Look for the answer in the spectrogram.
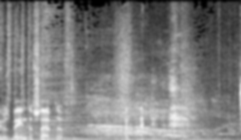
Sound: audience exclaiming

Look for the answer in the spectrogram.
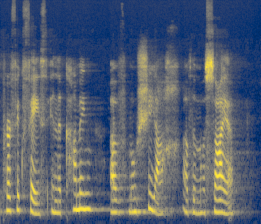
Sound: speaks in Hebrew

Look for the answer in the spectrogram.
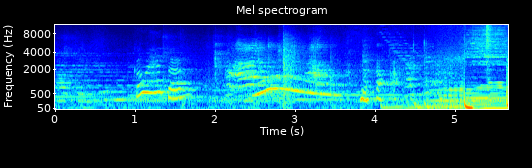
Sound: laughs; upbeat music

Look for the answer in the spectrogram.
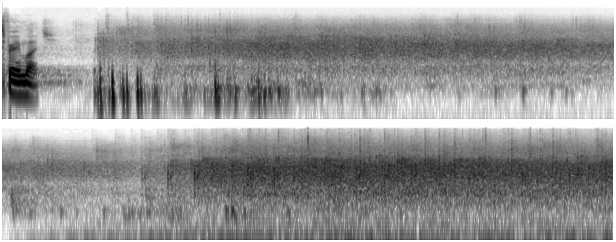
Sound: applause

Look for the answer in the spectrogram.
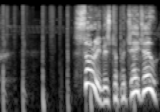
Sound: approaching footsteps

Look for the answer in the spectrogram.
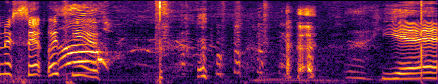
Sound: laughter

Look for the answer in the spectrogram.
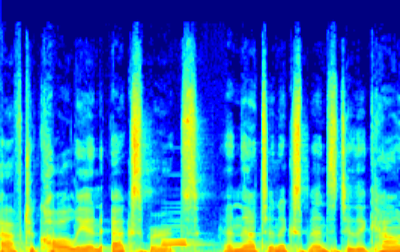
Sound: buzzer chiming

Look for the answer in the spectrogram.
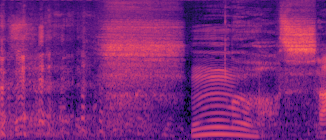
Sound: <i>sniffs

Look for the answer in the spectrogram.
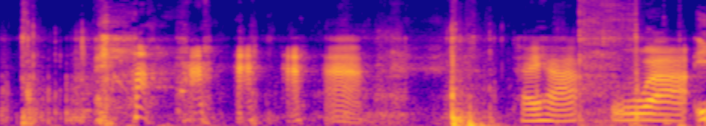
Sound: evil Laugh

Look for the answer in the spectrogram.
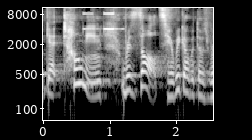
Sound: timer beeps

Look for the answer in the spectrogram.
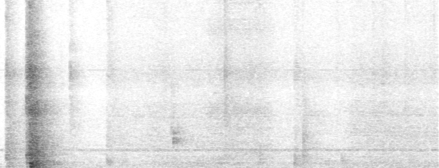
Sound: Einstein does a gentle blow with his beak

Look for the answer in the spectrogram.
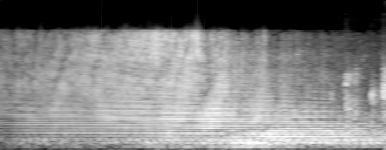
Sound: plane Engine

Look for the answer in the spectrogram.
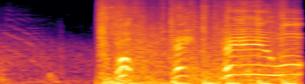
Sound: gunshots

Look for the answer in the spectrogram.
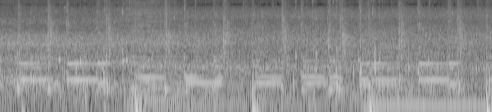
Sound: lapping water sounds

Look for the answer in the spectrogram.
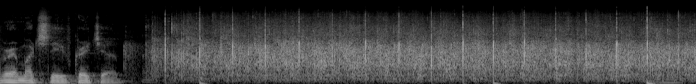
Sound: applause

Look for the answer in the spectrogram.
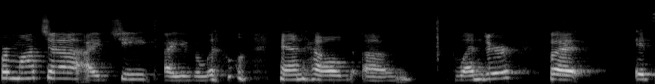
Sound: laughter

